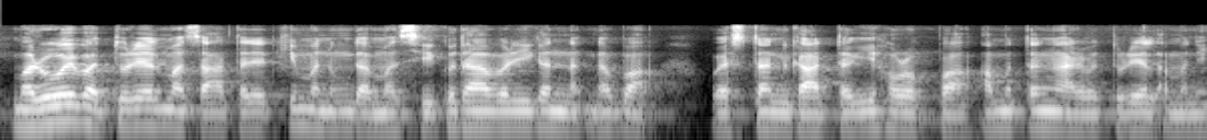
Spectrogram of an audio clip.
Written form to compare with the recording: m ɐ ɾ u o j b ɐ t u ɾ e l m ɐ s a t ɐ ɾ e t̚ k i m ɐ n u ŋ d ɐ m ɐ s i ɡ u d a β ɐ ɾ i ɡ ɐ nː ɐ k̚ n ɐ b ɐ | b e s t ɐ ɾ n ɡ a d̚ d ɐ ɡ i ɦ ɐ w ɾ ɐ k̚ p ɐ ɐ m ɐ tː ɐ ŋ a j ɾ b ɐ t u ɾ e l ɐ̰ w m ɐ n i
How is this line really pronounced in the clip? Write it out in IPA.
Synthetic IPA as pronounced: m ɐ ɾ u o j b ɐ t u ɾ e l m ɐ s a t ɐ ɾ e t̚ k i m ɐ n u ŋ d ɐ m ɐ s i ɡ u d a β ɐ ɾ i ɡ ɐ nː ɐ k̚ n ɐ b ɐ | w e s t ɐ ɾ n ɡ a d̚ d ɐ ɡ i ɦ ɐ w ɾ ɐ k̚ p ɐ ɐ m ɐ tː ɐ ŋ a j ɾ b ɐ t u ɾ e l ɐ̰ m ɐ n i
